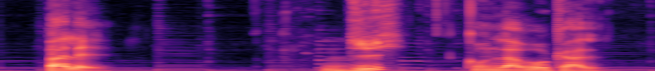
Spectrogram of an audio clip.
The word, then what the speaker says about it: Palais: En este caso tenemos la palabra palais, que no es nada difícil, solamente hay que recordar que termina con la vocal E abierta porque tenemos la combinación A y S. Palais.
